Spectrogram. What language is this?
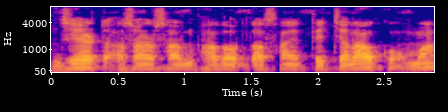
Santali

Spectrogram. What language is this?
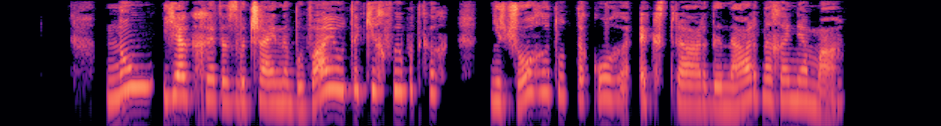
Belarusian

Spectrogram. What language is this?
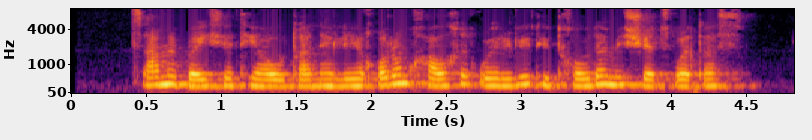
Georgian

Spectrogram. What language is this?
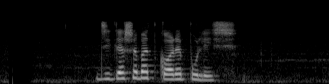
Bangla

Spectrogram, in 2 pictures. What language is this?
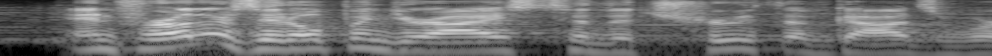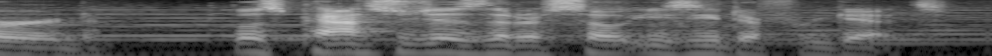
English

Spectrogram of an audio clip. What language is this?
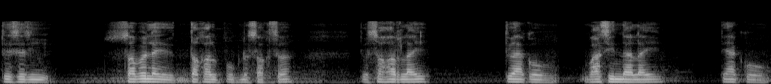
Nepali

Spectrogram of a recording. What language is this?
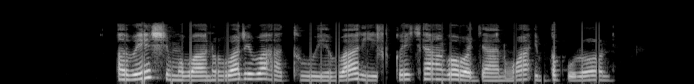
Kinyarwanda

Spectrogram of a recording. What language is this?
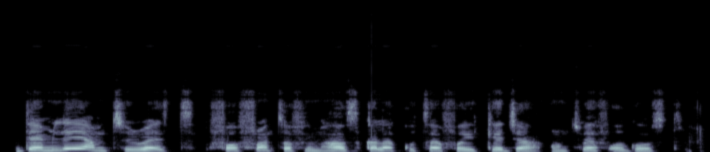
Nigerian Pidgin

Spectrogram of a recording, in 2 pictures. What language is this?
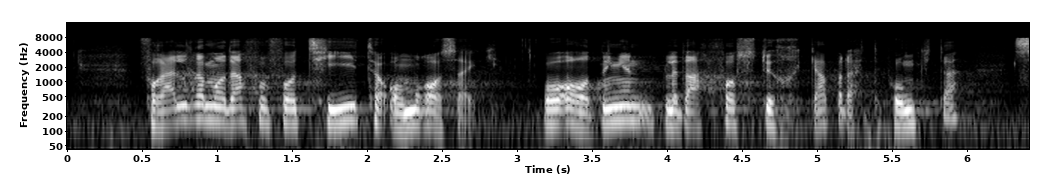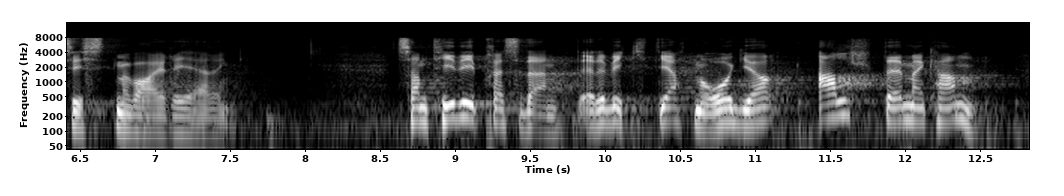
Norwegian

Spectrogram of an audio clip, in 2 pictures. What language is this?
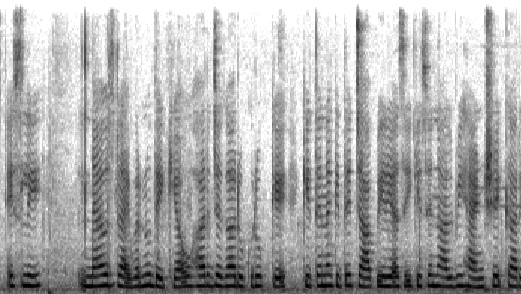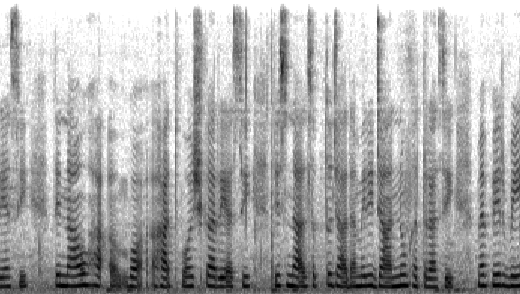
Punjabi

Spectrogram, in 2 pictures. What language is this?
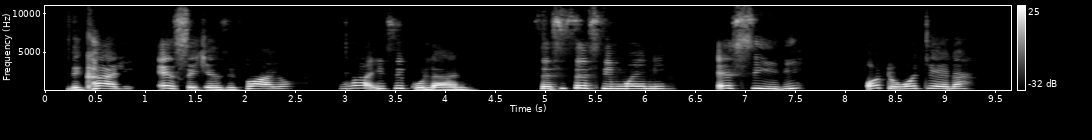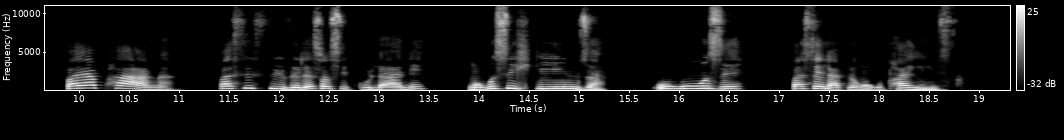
North Ndebele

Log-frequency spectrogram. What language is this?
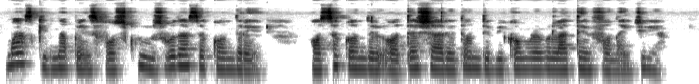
Nigerian Pidgin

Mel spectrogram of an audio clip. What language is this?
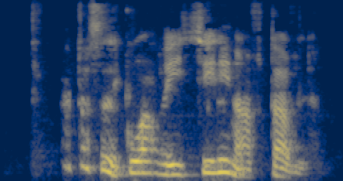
Kabyle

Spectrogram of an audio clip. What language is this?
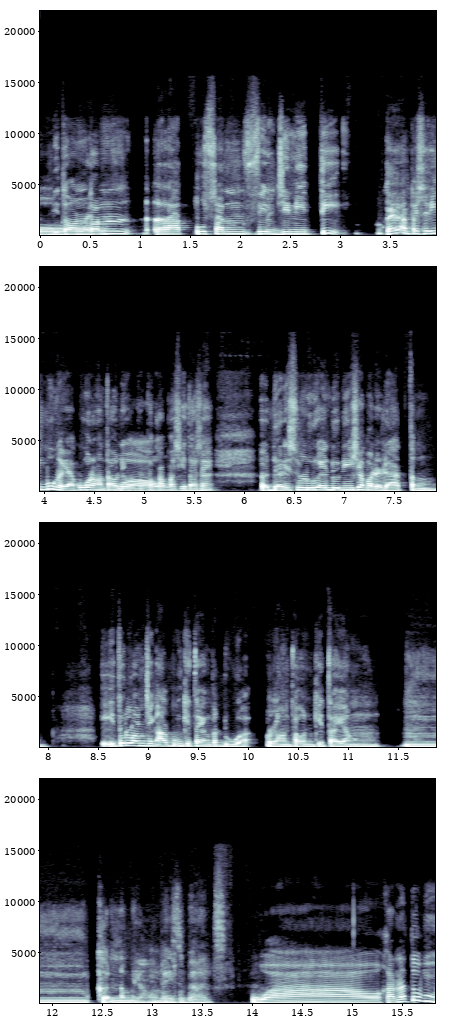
Indonesian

